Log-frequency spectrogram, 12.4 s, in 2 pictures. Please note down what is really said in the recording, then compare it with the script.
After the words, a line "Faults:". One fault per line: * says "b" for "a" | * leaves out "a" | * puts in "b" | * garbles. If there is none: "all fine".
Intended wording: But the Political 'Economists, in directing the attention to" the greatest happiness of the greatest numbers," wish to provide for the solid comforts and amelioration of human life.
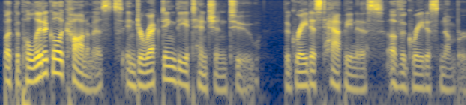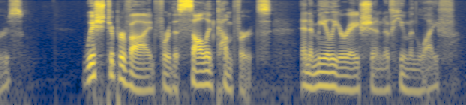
But the Political 'Economists, in directing the attention to" the greatest happiness of the greatest numbers," wish to provide for the solid comforts and amelioration of human life.
Faults:
all fine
